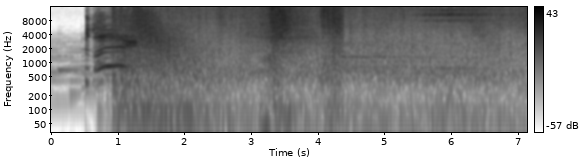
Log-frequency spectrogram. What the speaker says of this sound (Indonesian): Pangeran Merah Muda meledakkan kekuatan guntur yang membuat mereka semua terkena ledakan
